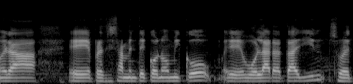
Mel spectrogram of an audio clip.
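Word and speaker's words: Tallinn: Tallin.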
